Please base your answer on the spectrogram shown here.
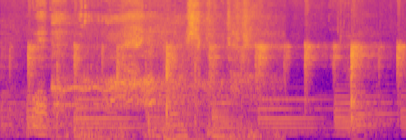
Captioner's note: Takhisis's moan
